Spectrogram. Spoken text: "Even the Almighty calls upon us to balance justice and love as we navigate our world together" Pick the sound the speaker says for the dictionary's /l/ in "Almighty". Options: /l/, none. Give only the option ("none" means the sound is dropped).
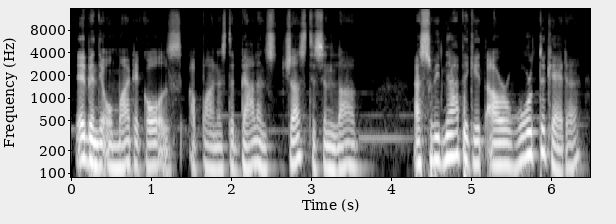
none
